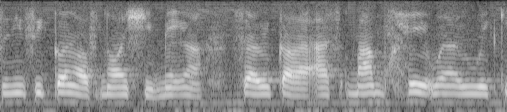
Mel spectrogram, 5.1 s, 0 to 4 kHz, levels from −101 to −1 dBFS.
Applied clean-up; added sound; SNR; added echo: none; none; none; none.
